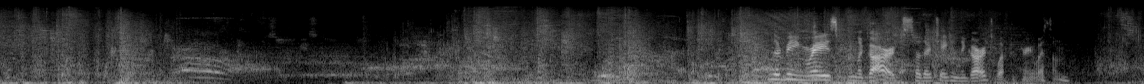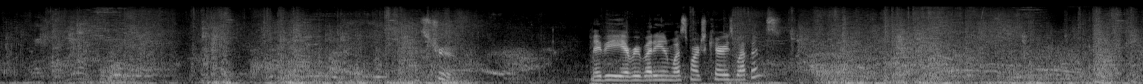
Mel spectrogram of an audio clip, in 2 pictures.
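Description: Game combat effects crackle and whoosh as spells strike.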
